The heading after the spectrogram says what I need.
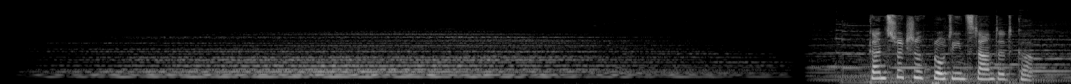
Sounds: ambient music

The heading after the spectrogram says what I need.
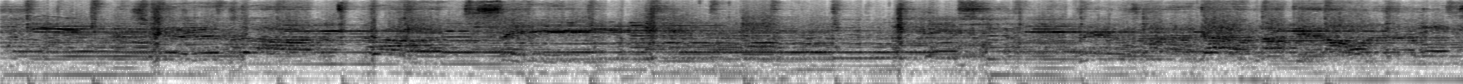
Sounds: music

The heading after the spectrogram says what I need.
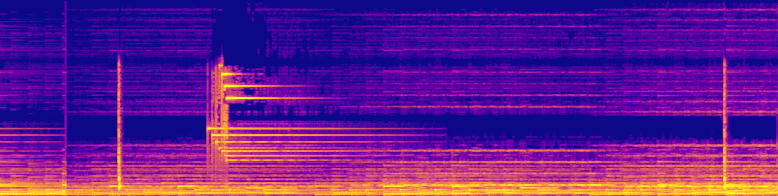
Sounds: music

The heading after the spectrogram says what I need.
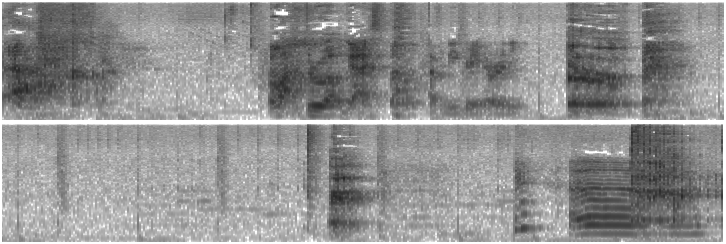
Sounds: people burping

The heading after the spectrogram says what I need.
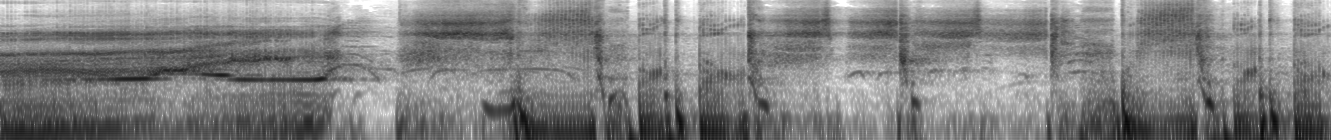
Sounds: music, speech

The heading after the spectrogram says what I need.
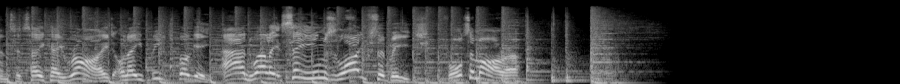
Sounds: music, speech

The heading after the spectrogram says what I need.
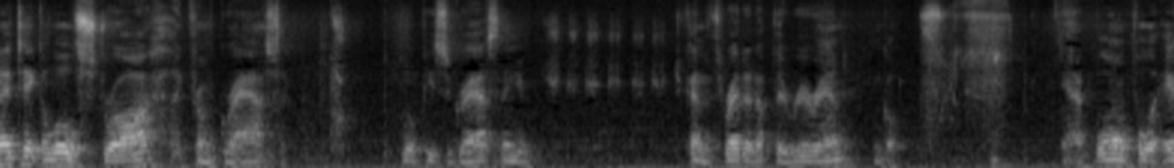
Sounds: speech

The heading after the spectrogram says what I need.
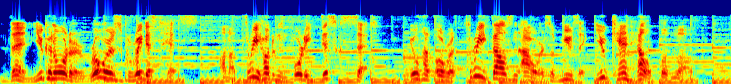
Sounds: music, speech

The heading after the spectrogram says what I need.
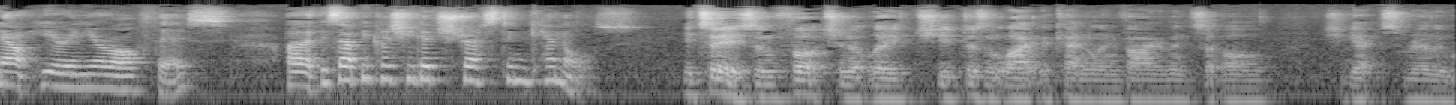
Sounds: speech

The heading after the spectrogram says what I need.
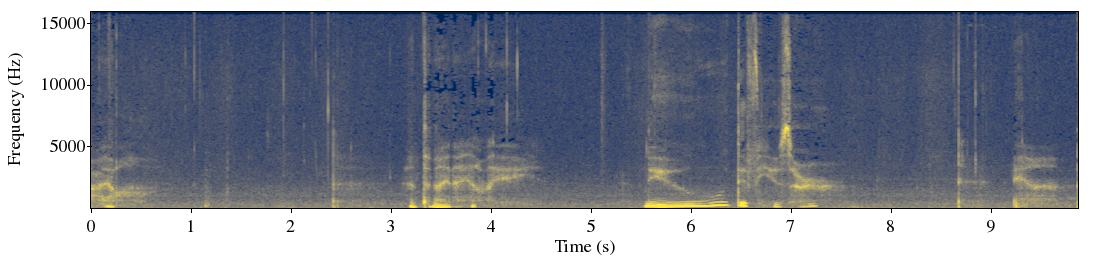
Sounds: speech

